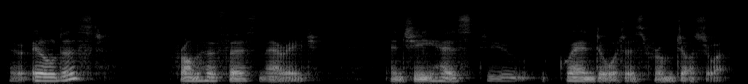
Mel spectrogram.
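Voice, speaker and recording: Very slow is the pace here. A woman speaks with an Australian accent. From Australia, Brisbane. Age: 80s+. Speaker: elderly woman telling her life story. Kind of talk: recorded life-story interview.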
